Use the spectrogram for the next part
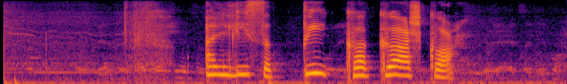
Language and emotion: Russian, angry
